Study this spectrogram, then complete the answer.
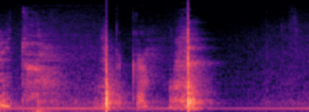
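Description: A glass vase knocks lightly against a hard surface.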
